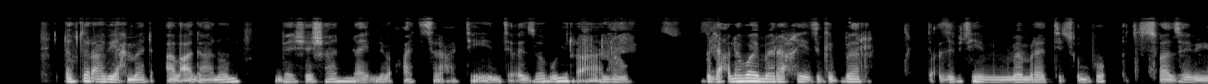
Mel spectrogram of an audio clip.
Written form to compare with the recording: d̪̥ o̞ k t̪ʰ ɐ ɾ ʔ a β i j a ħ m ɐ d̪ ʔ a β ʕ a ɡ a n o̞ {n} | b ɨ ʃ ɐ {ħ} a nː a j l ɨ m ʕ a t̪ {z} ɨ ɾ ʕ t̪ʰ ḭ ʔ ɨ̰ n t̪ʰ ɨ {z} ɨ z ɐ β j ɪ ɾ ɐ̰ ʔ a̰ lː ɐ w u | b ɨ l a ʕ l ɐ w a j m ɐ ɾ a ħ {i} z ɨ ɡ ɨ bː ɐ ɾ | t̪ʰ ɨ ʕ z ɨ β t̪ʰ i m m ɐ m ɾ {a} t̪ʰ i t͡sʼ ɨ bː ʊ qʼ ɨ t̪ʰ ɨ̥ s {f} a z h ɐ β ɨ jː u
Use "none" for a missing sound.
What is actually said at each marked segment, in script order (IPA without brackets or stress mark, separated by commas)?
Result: n, ʃ, s, ʕ, i, ɐ, f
